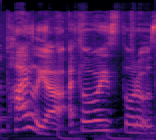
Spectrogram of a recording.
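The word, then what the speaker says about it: Pilea: third plan I got I just got the pronunciation it's a Pylea I've always thought it was like a holy hour play I don't know what's wrong with me but it's a Pylea they like these little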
